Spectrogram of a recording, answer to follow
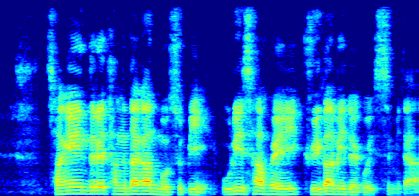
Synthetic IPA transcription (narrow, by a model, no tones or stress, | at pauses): t͡ɕaŋɦe̞indɯɾe̞taŋdaŋɦanmosʰɯbiuɾisʰaɦwe̞ikiɡamidwe̞ɡois͈ɯmɲida̰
